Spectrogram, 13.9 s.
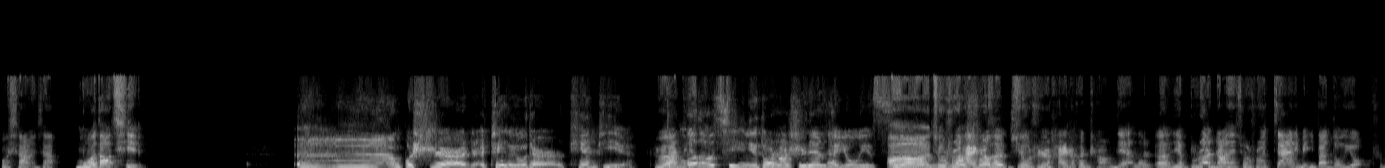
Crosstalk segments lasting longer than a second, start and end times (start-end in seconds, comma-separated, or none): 8.8-10.5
